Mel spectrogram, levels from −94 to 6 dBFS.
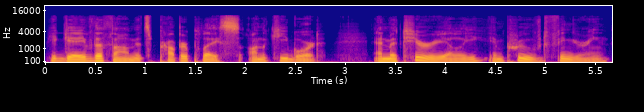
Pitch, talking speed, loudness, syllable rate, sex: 100 Hz, 150 wpm, -19 LUFS, 4.8 syllables/s, male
